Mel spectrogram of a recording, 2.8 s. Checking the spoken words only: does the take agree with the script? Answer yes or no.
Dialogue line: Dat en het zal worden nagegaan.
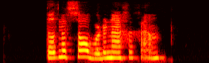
yes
